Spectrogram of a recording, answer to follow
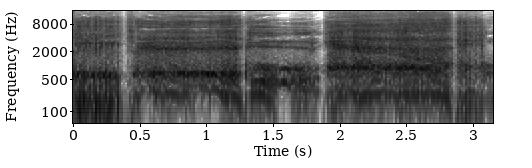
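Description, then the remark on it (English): A person imitates an ugly sleeping dog's labored snoring from a dog that cannot breathe properly, producing a series of loud, rasping, strained breaths with short gaps between them, with no other talking. “there's this real fuck ugly dog that's asleep, and it's going...”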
